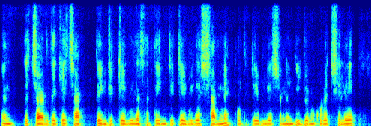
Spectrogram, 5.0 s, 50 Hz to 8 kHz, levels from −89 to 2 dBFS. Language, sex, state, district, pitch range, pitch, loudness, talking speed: Bengali, male, Tripura, West Tripura, 105-110 Hz, 105 Hz, -21 LUFS, 170 wpm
